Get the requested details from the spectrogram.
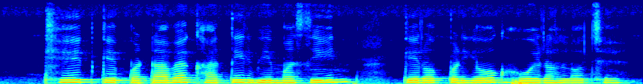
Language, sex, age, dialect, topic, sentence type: Maithili, female, 18-24, Angika, agriculture, statement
